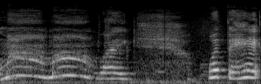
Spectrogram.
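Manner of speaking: put-on high, frightened cry of a child calling for her mom; retold panicked cry. A child sees her mom grabbed and cries out high to her. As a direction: call out to mom in high-pitched panic, half re-enacted. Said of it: "I started screaming and was, like, crying".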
